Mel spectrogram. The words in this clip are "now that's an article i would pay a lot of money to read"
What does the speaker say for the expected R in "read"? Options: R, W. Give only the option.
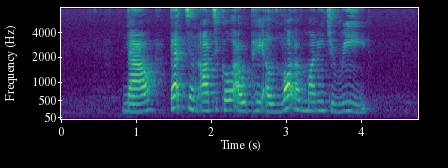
R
